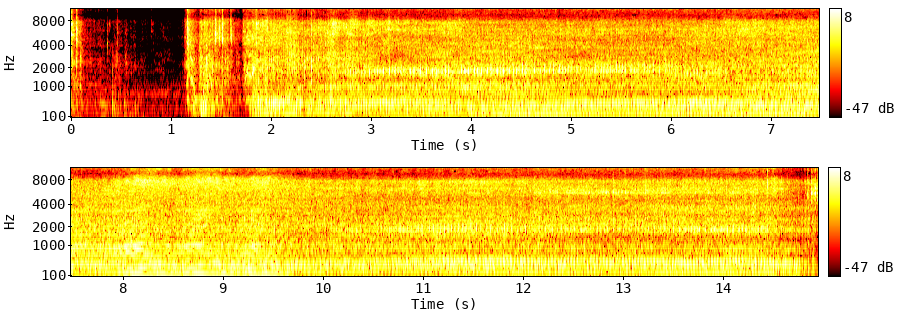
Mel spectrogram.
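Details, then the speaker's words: Poulan Pro two-stroke weed eater after tune-up: carburettor kit, new lines, cleaned tank, relubricated shaft; catches quickly, even buzz, blips up mid-clip and drops back smoothly; normal running and revving. "So we're going to fire it up here. Should fire up no problem. That starts almost good as my Mercury outboard, like."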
